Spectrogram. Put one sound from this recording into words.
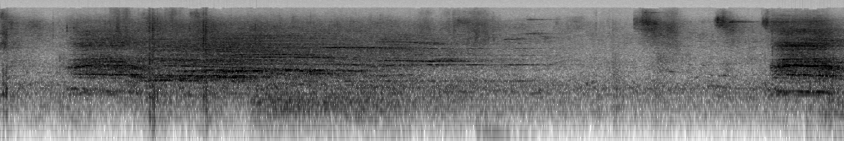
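Young men shout loudly together in an echoing hall.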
